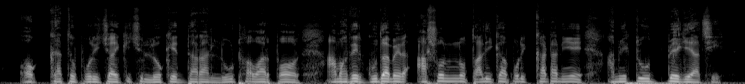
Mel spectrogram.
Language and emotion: Bengali, fearful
